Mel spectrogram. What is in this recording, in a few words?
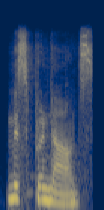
"mispronounce", Indian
